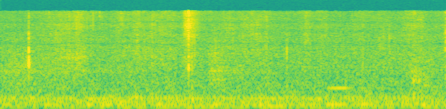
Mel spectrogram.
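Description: Near silence: faint room tone with two soft ticks, one just after the start and one about a second in, as a crochet hook is worked through yarn.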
